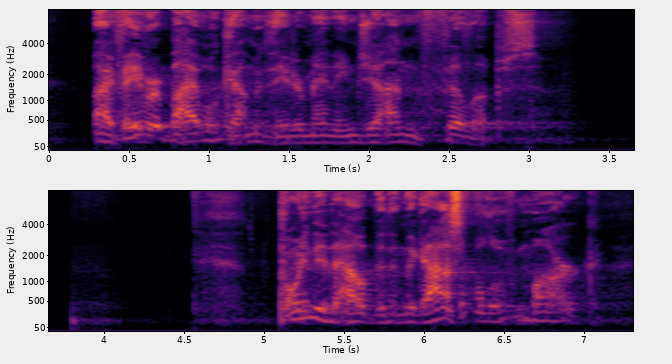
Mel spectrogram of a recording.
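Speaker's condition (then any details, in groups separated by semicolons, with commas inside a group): Laryngeal cancer after radiation; still affected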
